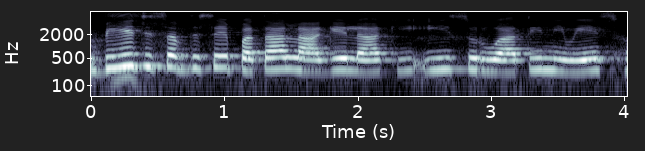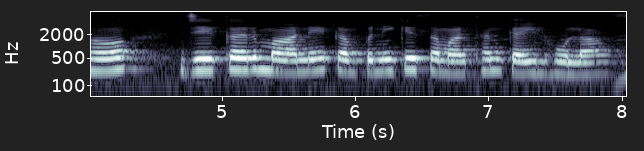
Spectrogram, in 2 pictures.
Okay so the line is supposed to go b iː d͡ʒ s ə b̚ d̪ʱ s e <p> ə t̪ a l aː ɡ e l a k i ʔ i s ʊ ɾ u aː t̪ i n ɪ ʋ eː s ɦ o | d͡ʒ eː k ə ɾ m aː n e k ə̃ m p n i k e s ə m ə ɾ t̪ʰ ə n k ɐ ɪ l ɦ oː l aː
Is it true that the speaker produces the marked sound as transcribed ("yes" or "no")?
yes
